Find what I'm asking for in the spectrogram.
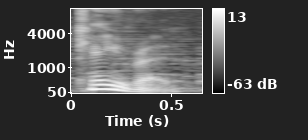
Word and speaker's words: Cairo: If the train had run to schedule, we'd have passed through a town spelt like Cairo, but pronounced Cairo, a river port at the junction of the Ohio and Mississippi rivers.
